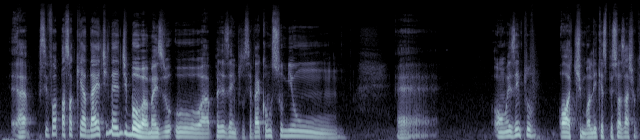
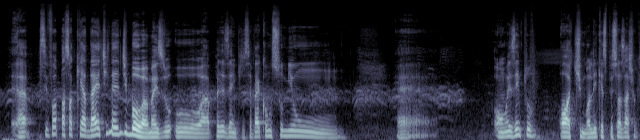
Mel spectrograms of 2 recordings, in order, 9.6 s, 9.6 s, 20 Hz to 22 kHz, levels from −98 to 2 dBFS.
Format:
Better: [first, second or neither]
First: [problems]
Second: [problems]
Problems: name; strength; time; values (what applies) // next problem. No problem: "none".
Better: first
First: none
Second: animal sounds; faint; throughout; 30 dB below the speech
